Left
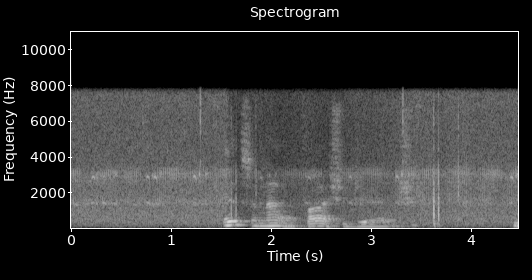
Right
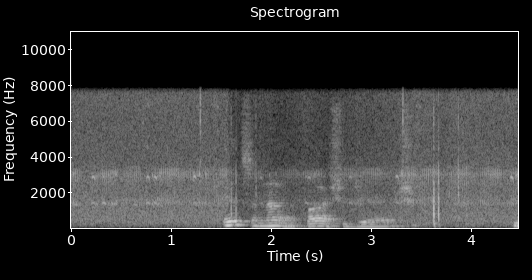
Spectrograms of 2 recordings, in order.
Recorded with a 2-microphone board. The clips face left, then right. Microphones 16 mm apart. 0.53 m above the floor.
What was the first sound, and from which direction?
A man speaking, 20° left (ahead or behind).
